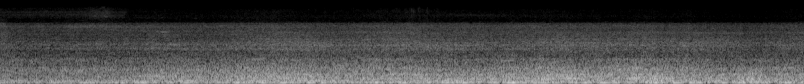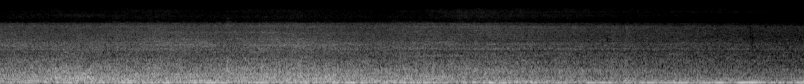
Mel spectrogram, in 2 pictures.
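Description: Taiwan Railway Puyuma express, a TEMU2000 tilting electric multiple unit, running through the station without stopping. A steady rush of wheels on rail and moving air with a low hum builds over the first few seconds and eases a little toward the end.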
